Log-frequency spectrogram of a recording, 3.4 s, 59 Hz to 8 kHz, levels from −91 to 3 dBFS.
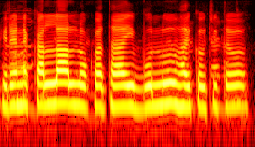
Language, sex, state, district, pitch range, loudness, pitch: Magahi, female, Jharkhand, Palamu, 225-240 Hz, -14 LUFS, 230 Hz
